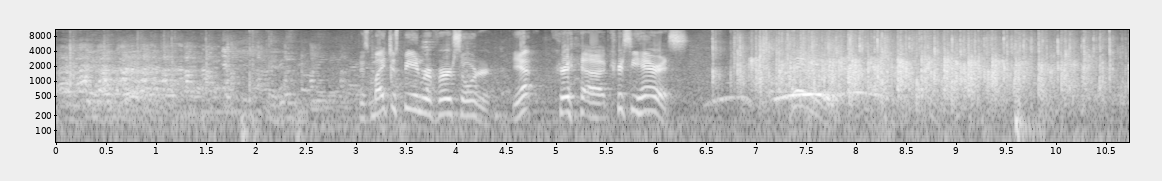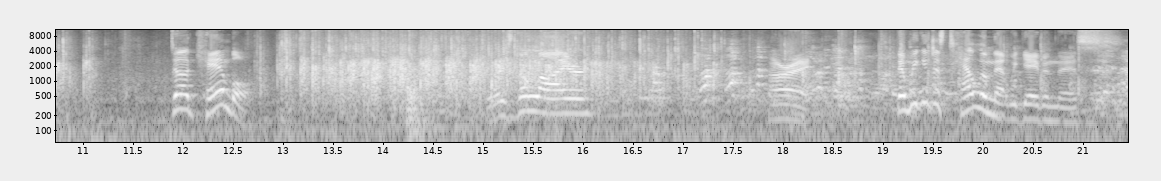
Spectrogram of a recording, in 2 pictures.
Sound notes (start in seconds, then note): 0.0 applause; 0.0 laughter; 6.5 applause; 12.7 applause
